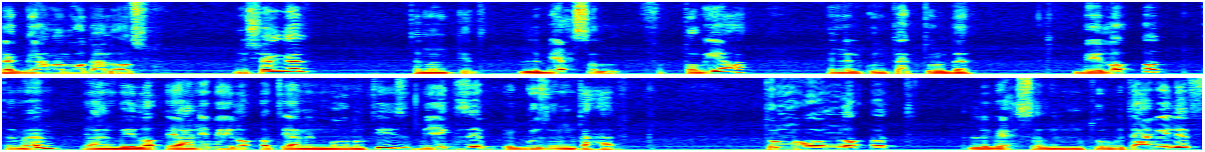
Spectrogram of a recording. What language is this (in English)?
Arabic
